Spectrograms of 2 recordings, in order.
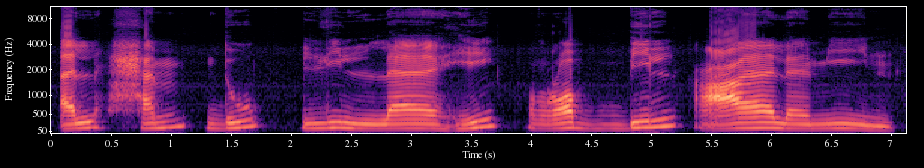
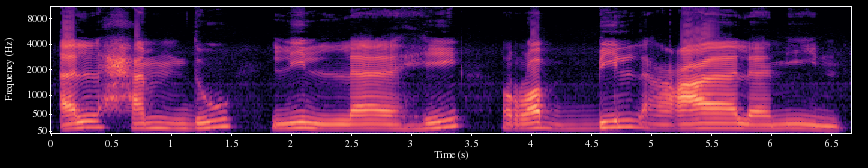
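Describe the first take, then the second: No difference in how they are said.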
